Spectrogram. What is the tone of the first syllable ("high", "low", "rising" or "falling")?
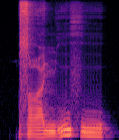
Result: low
